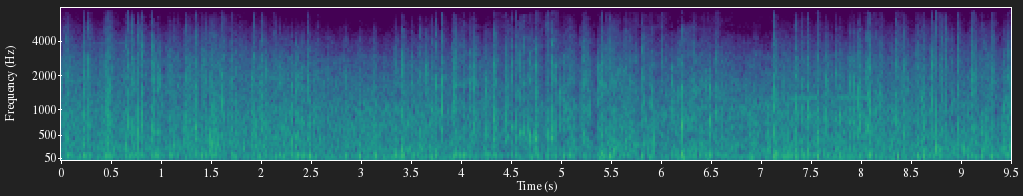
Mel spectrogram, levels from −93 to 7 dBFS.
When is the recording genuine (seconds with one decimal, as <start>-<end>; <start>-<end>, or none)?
0.0-4.0; 7.1-9.5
